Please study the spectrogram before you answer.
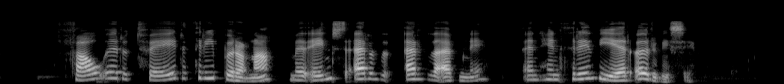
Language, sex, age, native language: Icelandic, female, 50-59, Icelandic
